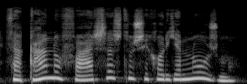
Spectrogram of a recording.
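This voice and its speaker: A woman voicing a bored, mischievous young male shepherd who shouts excitedly. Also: a little high, dry recording. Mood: bored, scheming.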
